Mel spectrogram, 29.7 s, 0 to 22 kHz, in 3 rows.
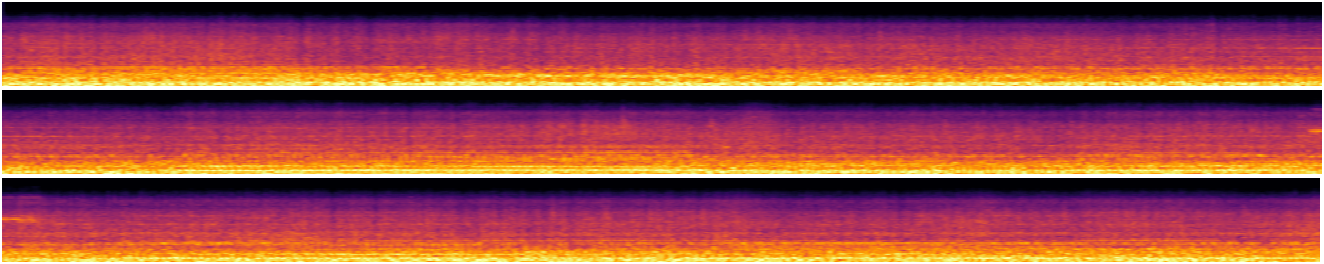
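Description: Royal Enfield Meteor 350's 349 cc single-cylinder engine and exhaust running steadily while the motorcycle cruises, with a deep, even note that firms up slightly about eleven seconds in.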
